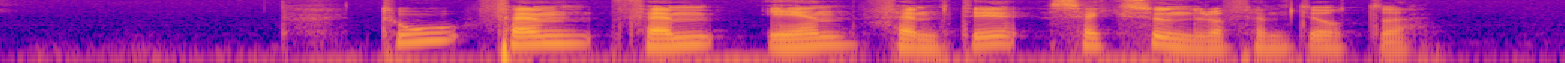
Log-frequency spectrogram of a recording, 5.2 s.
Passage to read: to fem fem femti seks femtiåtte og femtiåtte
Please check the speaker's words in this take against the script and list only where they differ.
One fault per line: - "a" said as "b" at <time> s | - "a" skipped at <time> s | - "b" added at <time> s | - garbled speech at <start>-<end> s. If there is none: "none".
- "en" added at 2.7 s
- "femtiåtte" said as "hundre" at 3.9 s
